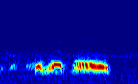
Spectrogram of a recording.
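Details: Caged decoy spotted dove cooing to lure wild doves: a soft lead-in, two quick looping coos, then one long steady mellow coo held for about half a second.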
